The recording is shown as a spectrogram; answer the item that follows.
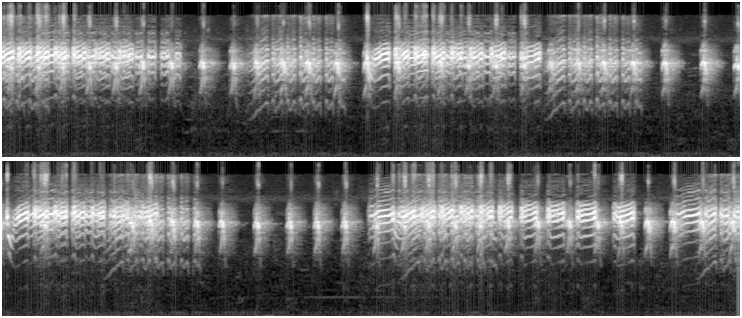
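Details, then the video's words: Prenjak lumut prinia lure sound mixed with prenjak setater, said to call wild prenjak lumut fast: long bursts of shrill, dense chattering alternate with quick series of crisp high chips and brief pauses. "Suara Pikat Burung PRENJAK LUMUT Kombinasi Prenjak Setater"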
